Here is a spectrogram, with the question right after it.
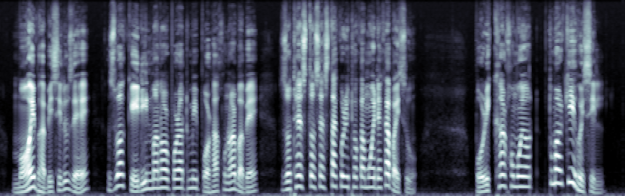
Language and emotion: Assamese, surprised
